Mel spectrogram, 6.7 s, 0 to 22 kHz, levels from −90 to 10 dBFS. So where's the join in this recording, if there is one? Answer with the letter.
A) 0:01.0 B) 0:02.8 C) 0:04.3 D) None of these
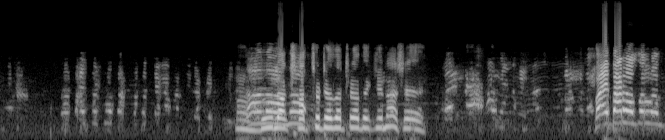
C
